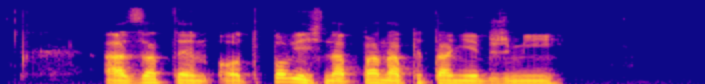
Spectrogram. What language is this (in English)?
Polish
